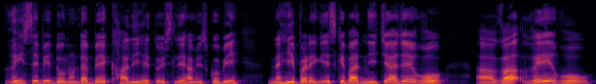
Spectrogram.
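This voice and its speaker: Man slowly spelling out vocabulary. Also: a little high, warm tone. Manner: repetitive quiz-style questions and answers; slow spelled-out letter names. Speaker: Persian language teacher. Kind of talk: online language lesson.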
